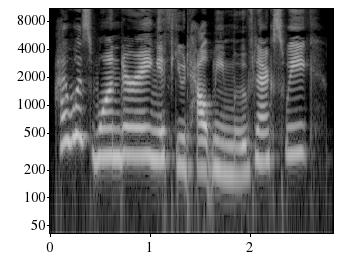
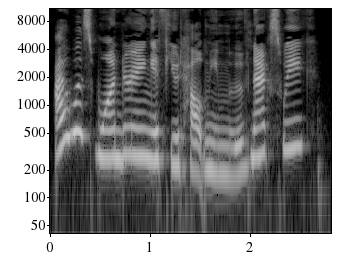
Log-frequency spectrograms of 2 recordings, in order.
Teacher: This shows that I'm not really sure how the other person would respond. We often choose to end these requests with a slight rise at the end instead of a steep fall in order to emphasize that uncertainty. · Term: wavy intonation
